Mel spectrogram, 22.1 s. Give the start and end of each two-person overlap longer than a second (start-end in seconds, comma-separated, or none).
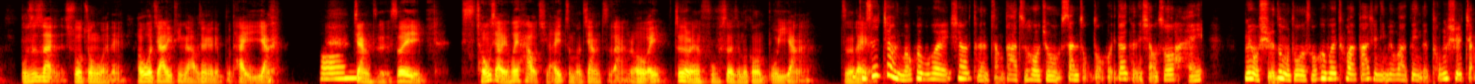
none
